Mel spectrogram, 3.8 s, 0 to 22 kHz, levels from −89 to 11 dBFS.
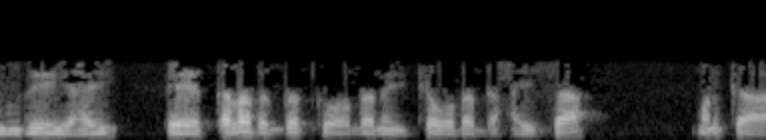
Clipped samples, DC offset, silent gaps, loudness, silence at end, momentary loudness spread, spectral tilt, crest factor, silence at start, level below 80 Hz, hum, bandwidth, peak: under 0.1%; under 0.1%; none; -25 LUFS; 0 s; 9 LU; -1.5 dB/octave; 20 dB; 0 s; -70 dBFS; none; 3.7 kHz; -4 dBFS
